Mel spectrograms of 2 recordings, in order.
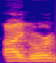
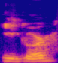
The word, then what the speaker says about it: Igor: And I pronounce it Igor, not Igor.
